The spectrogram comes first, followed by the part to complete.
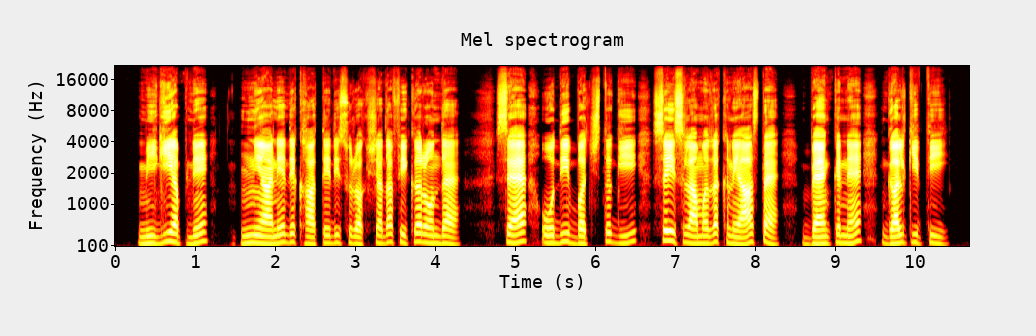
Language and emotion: Dogri, fearful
